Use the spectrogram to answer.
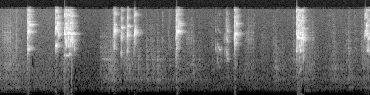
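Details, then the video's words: Pet rosy-faced lovebird chirping: shrill, high, clipped calls, some single and some in quick pairs or triplets, spaced about a second apart with silent gaps between. "Lovebird Chirping Sounds"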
